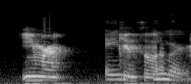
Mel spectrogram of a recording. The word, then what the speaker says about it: Emer Kinsella: Emer Kinsella.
